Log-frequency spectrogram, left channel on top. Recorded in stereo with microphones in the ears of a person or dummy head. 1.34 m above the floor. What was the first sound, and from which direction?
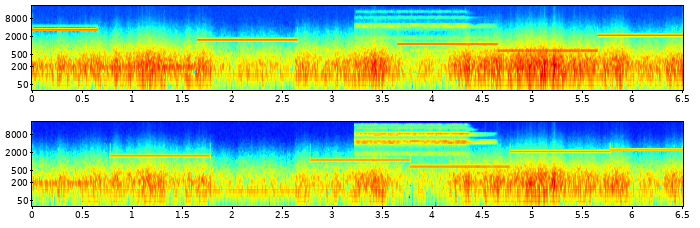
A phone ringing, 75° right (ahead or behind).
